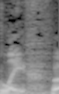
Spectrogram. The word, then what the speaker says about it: Leif: I believe it's Leif. It rhymes with rake, if you remember.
